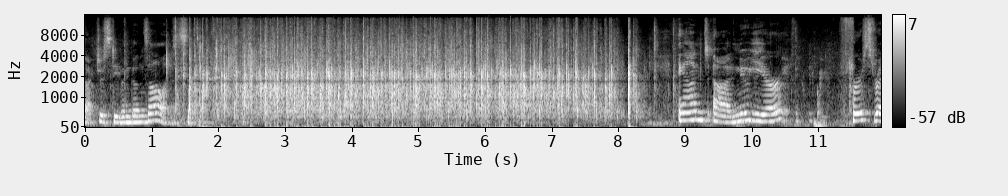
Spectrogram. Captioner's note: applause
